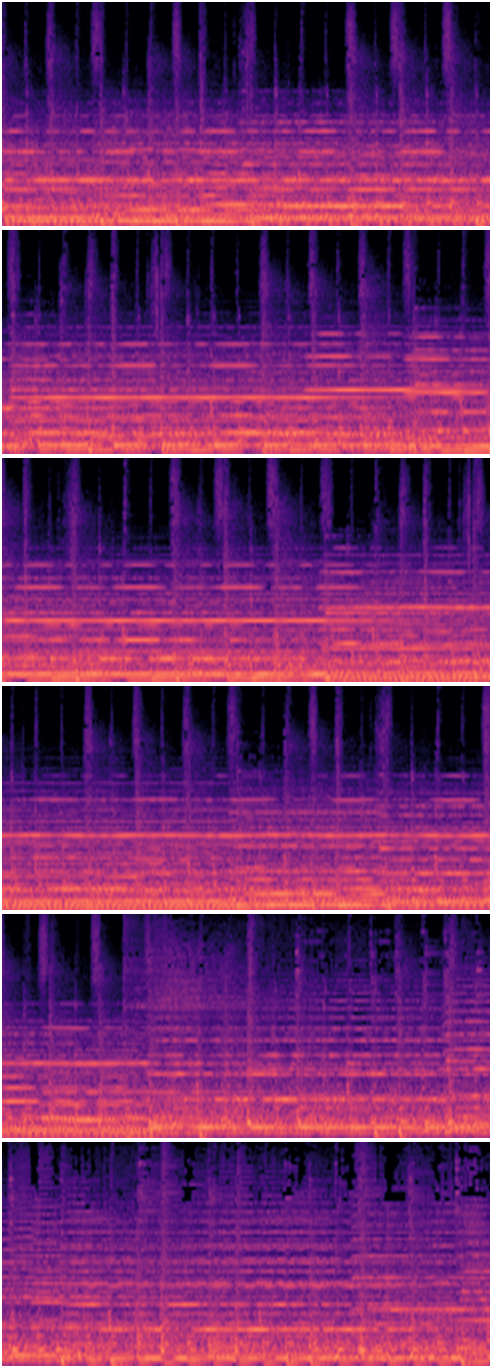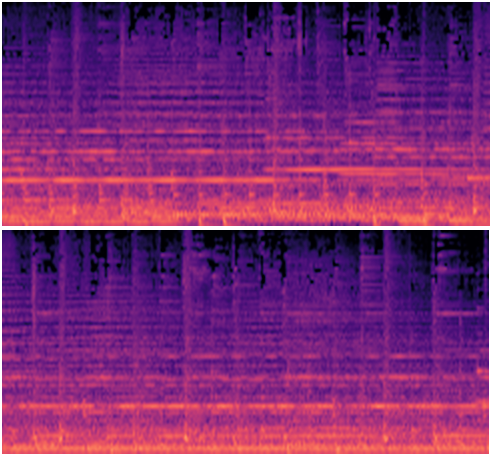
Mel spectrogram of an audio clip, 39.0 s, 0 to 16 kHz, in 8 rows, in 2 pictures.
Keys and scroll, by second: 12.3 ctrl+z.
